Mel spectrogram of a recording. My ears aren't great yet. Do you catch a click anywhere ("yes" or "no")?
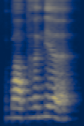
no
